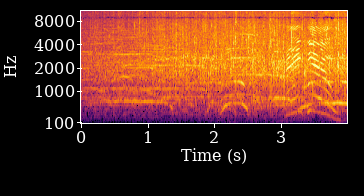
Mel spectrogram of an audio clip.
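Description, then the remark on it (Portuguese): A large crowd at an Apple presentation applauds steadily as celebrities come on stage, a dense wash of clapping that swells slightly toward the end, with scattered cheers, shouts and whistles rising and falling over it. “Cada um atrai aplausos e uma tempestade de flashes de câmeras da multidão.”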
